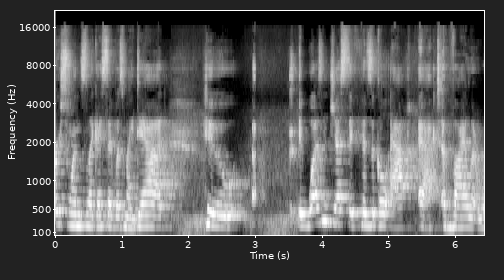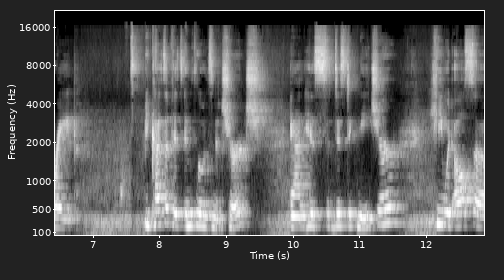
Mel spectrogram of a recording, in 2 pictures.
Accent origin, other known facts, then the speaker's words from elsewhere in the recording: San Diego, California, United States; So I grew up in San Diego, and my parents got divorced when I was 4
